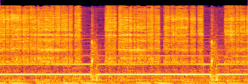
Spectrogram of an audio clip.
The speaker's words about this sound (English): Oh, and I hear Carl printing out the first question.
